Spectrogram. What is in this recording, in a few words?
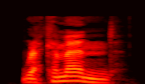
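"recommend", British English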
